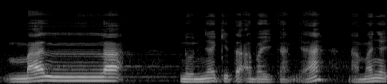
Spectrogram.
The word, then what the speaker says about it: من لا: Jangan dibaca manla, tapi malla.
